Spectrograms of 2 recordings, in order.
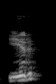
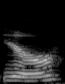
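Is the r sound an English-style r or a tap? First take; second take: tap; English r. First: The r is a quick tongue tap. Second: The r is a drawn-out English-style r. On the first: The speaker calls it right. "It's almost more like a D" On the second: The speaker calls it wrong. "These R's are not er, so you don't say ir"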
